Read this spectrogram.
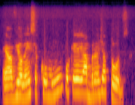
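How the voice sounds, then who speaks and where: A teacher with a Brazilian Portuguese accent gives an informal, didactic lecture, often using tag questions to check that listeners follow. His voice is high, a little fast, and slightly rough. The recording's highs are cut off.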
